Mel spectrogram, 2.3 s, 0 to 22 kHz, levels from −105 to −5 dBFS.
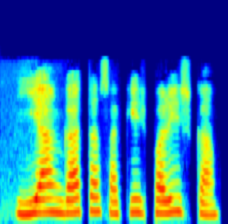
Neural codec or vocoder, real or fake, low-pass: codec, 16 kHz in and 24 kHz out, 1 kbps, XY-Tokenizer; fake; 7.2 kHz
